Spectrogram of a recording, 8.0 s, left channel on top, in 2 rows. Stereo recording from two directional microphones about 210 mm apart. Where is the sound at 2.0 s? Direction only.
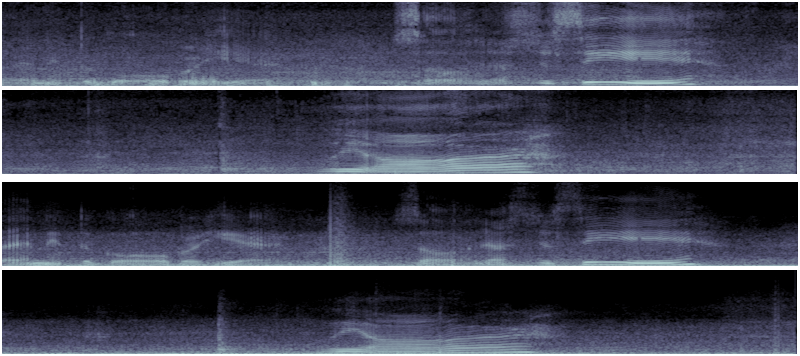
10° left (ahead or behind).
